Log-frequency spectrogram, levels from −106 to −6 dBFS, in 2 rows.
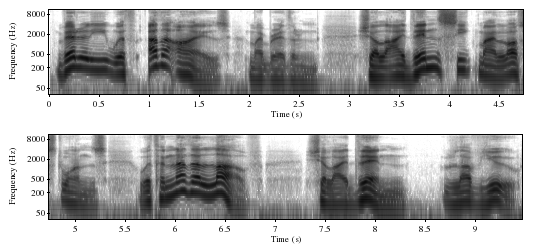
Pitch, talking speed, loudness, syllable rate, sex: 120 Hz, 135 wpm, -19 LUFS, 3.6 syllables/s, male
